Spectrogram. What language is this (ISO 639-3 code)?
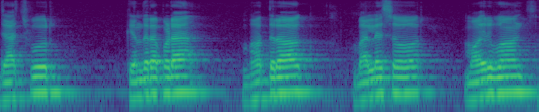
ori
